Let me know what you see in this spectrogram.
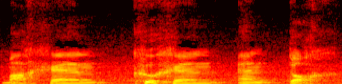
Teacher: tongue is touching soft palate at the back not the hard palate which is a very different sound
